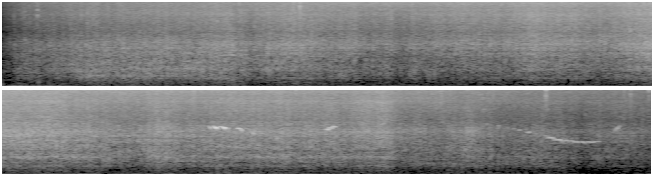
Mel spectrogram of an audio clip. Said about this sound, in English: So now I'm going to water my tomato plants. Need a bit of watering. Just after being dry for the last few days, they're an outside tomato plant, so I'm going to water them.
